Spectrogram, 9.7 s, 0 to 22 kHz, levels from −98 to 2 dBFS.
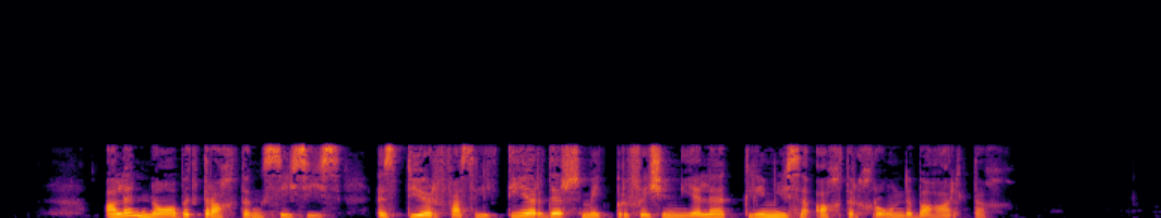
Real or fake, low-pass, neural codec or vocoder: real; 7.2 kHz; none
